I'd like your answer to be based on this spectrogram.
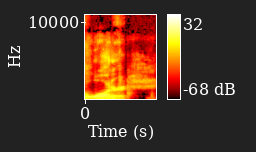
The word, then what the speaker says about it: water: The word water, W-A-T-E-R, you know, give me a glass of water. You pronounce it water, W-O-O-D-E-R. And that's absolutely correct.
